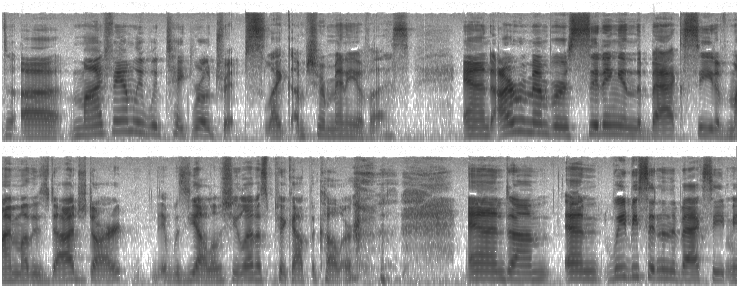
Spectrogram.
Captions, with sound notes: my family would take road trips, like I'm sure many of us. And I remember sitting in the backseat of my mother's Dodge Dart. It was yellow; she let us pick out the color. (Laughs.) And we'd be sitting in the backseat,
